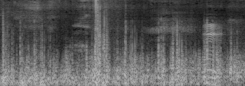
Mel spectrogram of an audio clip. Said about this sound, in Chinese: 北方的冬天，大风天，我想可以通过这种方式去感受一下。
